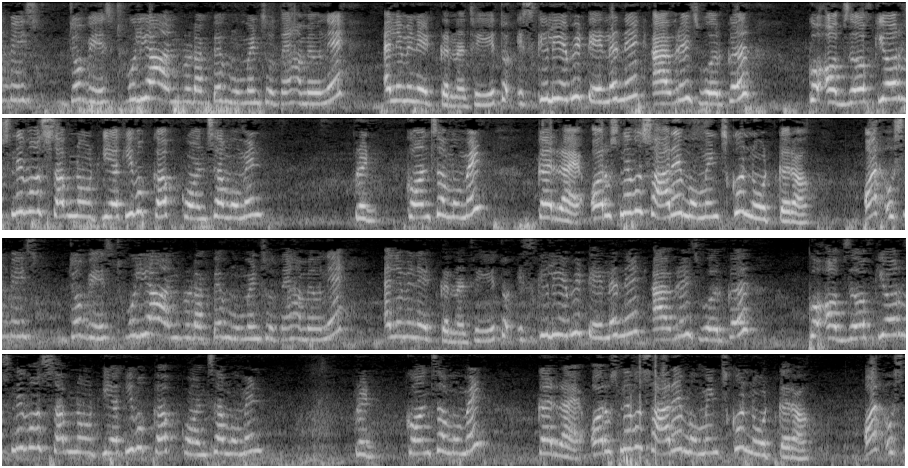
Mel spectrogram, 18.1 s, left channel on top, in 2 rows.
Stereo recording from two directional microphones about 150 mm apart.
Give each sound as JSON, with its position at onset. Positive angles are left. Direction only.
{"t": 0.7, "sound": "a woman's voice", "side_deg": 45}
{"t": 4.4, "sound": "a woman's voice", "side_deg": 60}
{"t": 12.5, "sound": "a woman's voice", "side_deg": 40}
{"t": 14.9, "sound": "speech", "side_deg": 35}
